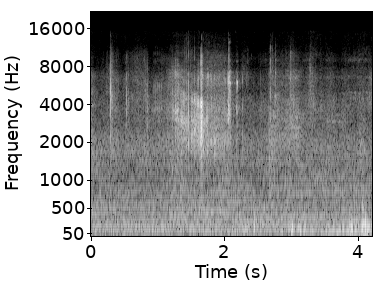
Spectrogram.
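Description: Rescue rope being hauled through a rope-grab and pulley haul system: scattered sharp clicks and a brief rasp of rope about a second and a half in, over a steady outdoor background.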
